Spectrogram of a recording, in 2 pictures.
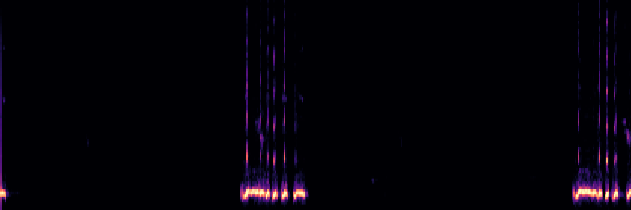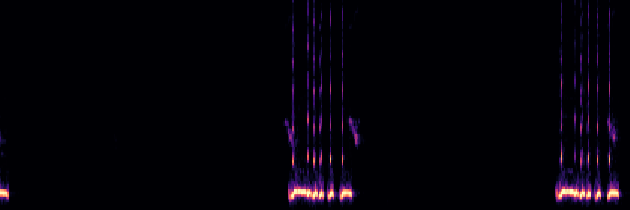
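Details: Zebra dove giving four bursts of rapid, staccato cooing notes, each burst about half a second long and spaced roughly every three seconds, with silence between them.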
